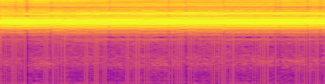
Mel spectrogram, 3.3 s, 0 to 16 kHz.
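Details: A Ko-ezo-zemi cicada (Lyristes bihamatus), apparently severely weak, gives a loud, steady, high-pitched buzz with slight pulsing, by a roadside around noon in mid-August 2022.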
